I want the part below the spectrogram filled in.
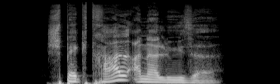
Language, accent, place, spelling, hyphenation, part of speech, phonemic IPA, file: German, Germany, Berlin, Spektralanalyse, Spek‧t‧ral‧ana‧ly‧se, noun, /ʃpɛkˈtʁaːlʔanaˌlyːzə/, De-Spektralanalyse.ogg
- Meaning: 1. spectroscopy 2. Fourier analysis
